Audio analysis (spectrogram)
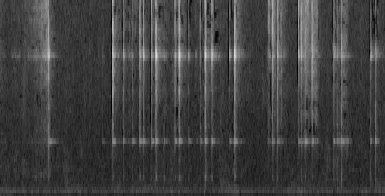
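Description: Long dark nails tap and scratch the outside of a small, empty, green patterned crackle-glass cup held in the hand. About fifteen quick, bright clinks with very short ring come in irregular bursts. Faint scratching sits between them over a quiet background.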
